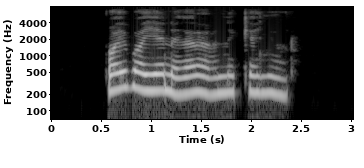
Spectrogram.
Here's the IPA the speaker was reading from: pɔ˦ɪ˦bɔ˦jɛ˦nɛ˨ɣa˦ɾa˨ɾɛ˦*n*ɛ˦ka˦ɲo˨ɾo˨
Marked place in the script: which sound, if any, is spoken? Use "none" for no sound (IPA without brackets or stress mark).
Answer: n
